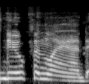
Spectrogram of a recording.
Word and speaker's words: Newfoundland: They have internet in uh Newfoundland. Just kidding. Oh, it's pronounced Newfanland, Adam.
